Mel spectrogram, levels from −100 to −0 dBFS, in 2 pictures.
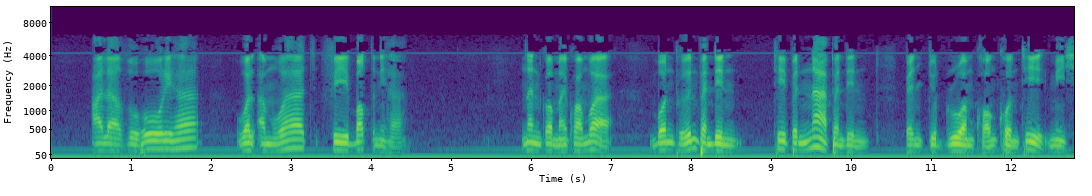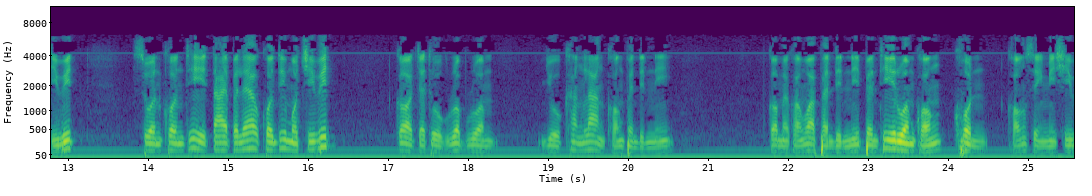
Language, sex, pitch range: Thai, male, 100-120 Hz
